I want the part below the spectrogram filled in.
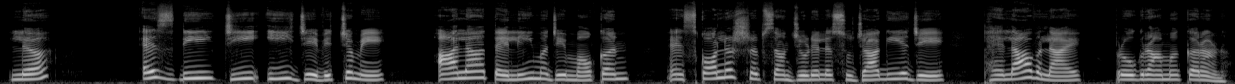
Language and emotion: Sindhi, neutral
